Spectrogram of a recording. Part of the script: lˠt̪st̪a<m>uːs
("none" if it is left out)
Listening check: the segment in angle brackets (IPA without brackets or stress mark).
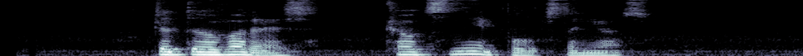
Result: ɲ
